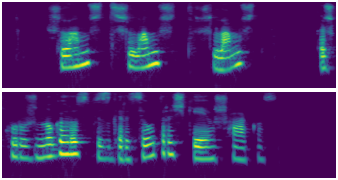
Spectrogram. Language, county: Lithuanian, Telšiai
